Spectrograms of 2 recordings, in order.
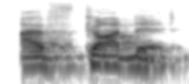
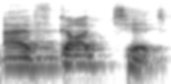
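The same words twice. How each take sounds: First: It is said with an American flapped t. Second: It is said with a British-style clear t.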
